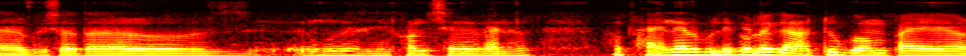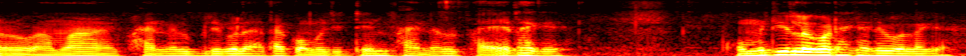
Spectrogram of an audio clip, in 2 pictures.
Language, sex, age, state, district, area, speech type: Assamese, male, 30-45, Assam, Nagaon, rural, spontaneous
